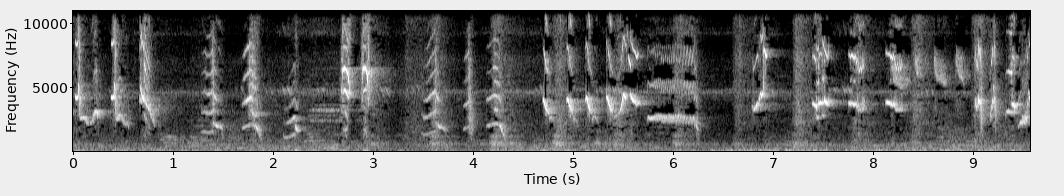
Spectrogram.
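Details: Decoy oriental magpie-robin singing to stir other birds into singing: a loud, continuous run of sharp chirps, trills and high whistled phrases packed closely together, with a brief lull midway before the varied notes resume.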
